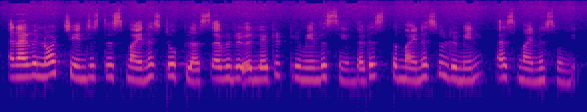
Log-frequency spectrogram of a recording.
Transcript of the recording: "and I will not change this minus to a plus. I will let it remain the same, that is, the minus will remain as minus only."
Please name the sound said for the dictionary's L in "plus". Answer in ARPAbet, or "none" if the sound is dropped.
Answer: L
